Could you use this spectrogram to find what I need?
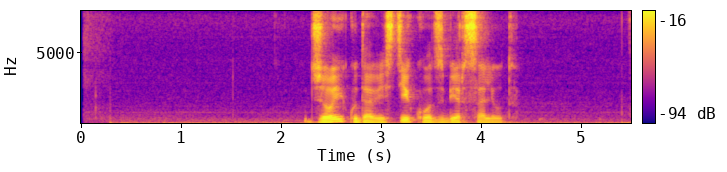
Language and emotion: Russian, neutral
